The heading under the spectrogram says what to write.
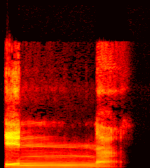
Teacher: maka nunnya ditahan dulu ya ditahan dulu tiga harakat ya jangan tergesa-gesa tunaikan gunahnya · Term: ghunah musyaddadah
